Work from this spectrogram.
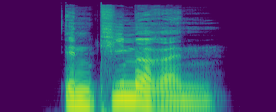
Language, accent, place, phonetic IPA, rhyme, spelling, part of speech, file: German, Germany, Berlin, [ɪnˈtiːməʁən], -iːməʁən, intimeren, adjective, De-intimeren.ogg
- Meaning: inflection of intim: 1. strong genitive masculine/neuter singular comparative degree 2. weak/mixed genitive/dative all-gender singular comparative degree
